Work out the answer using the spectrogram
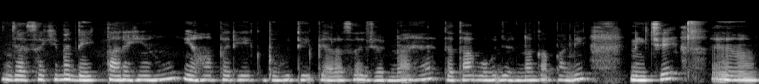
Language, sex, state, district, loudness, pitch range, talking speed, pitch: Hindi, female, Goa, North and South Goa, -14 LUFS, 195-215 Hz, 180 wpm, 200 Hz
